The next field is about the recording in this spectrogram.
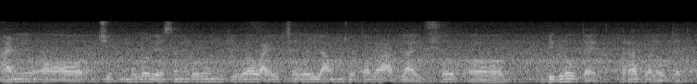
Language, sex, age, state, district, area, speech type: Marathi, male, 18-30, Maharashtra, Sindhudurg, rural, spontaneous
